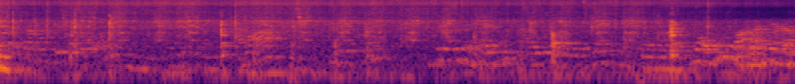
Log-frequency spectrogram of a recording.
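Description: Cashews and finely chopped green chilies frying in a hot pan for sago curd rice, a continuous busy sizzle with scattered stirring clicks and scrapes, fairly faint and without speech.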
